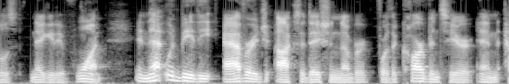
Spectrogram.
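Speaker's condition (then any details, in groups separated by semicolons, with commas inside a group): No condition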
